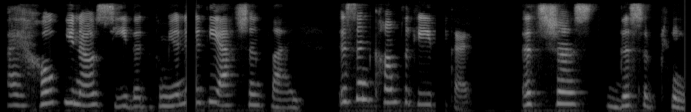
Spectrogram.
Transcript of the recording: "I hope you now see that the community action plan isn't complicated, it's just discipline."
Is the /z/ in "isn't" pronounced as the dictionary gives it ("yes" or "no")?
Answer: yes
